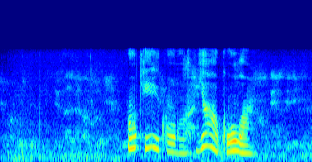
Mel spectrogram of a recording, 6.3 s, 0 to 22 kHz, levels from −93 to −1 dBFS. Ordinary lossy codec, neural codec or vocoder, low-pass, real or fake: none; codec, 16 kHz, 0.8 kbps, ZipCodec; 7.2 kHz; fake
